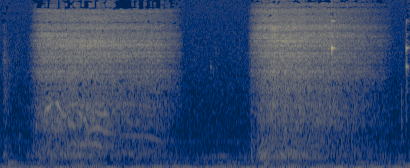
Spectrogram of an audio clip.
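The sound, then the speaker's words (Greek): Slow breathing in and out through the nostrils during a guided relaxation exercise: two long, even airy hisses separated by a brief pause. “Από τα ρουθούνια εισπνέουμε, από τα ρουθούνια εκπνέουμε. Πάμε άλλη μία. Και άλλη μία.”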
